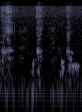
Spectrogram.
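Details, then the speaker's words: Quiet, rough snoring from a sleeping pug, heard faintly over room noise during a live stream: snoring. "you hear my pug snoring i should mute myself"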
